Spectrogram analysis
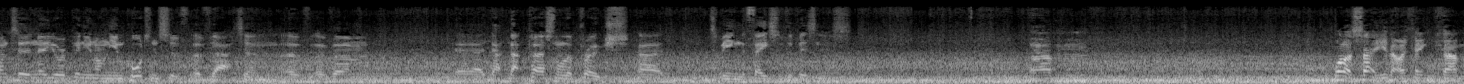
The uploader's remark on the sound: The podcast was recorded in the car as they travelled. Pologise for any background noise.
